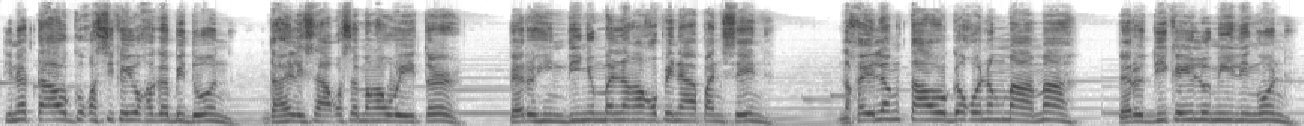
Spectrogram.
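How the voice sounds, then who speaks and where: An actor with a Filipino accent playing an aggrieved grown son, pleading and indignant, in radio drama style. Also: male voice, high voice, fairly even intonation, quick pace, a bit bright. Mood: hurt, earnest. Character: hurt, aggrieved grown son, a working-class waiter. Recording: faint music bed.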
